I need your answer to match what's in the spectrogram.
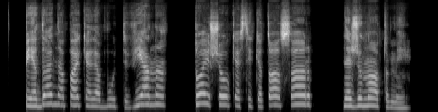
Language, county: Lithuanian, Vilnius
